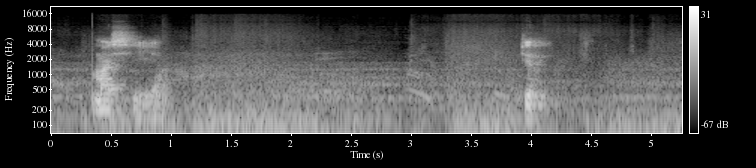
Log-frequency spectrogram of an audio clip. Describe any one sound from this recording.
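Magic spell effects whoosh and crackle in short bursts.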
